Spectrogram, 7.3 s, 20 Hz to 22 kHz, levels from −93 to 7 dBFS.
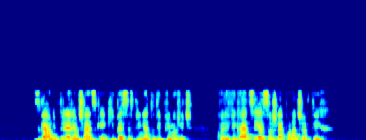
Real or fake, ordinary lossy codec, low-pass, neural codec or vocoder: real; none; none; none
